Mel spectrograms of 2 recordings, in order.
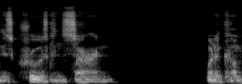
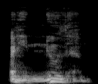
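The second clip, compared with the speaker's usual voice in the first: ordinary delivery, nothing marked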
